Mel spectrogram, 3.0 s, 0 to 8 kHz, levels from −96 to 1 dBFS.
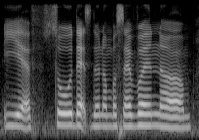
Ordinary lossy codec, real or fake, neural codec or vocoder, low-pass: none; real; none; 7.2 kHz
